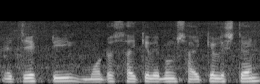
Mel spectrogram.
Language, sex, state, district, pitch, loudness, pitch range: Bengali, male, West Bengal, Paschim Medinipur, 140 Hz, -16 LUFS, 130-145 Hz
